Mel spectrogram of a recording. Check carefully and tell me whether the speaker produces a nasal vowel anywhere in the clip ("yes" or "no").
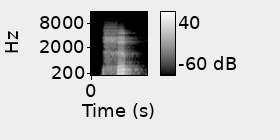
no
